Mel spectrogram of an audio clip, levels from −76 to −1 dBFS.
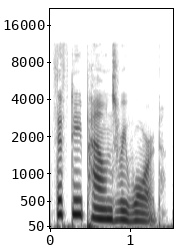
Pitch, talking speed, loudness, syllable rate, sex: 180 Hz, 115 wpm, -15 LUFS, 3.6 syllables/s, female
